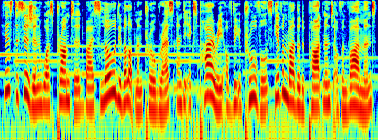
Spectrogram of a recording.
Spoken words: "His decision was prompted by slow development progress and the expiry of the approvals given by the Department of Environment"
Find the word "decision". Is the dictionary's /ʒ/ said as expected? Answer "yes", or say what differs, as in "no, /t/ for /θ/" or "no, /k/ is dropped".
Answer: yes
